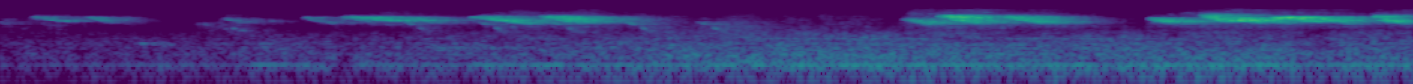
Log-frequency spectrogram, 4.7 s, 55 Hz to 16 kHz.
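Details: Hobby-kept oriental white-eye in a cage, 11 September 2022: high, slurred chirping phrases that grow louder toward the end, against a steady background hiss and low hum.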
